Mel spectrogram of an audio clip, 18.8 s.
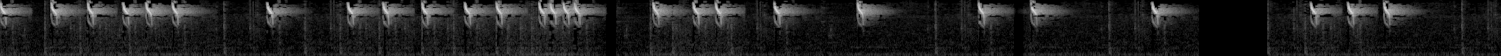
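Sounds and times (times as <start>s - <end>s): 
bar-winged prinia giving high sharp down-slurred chirps: 0.0s - 2.6s, 3.3s - 10.1s, 10.7s - 11.2s, 12.2s - 13.4s, 14.4s - 14.9s, 16.3s - 17.8s.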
